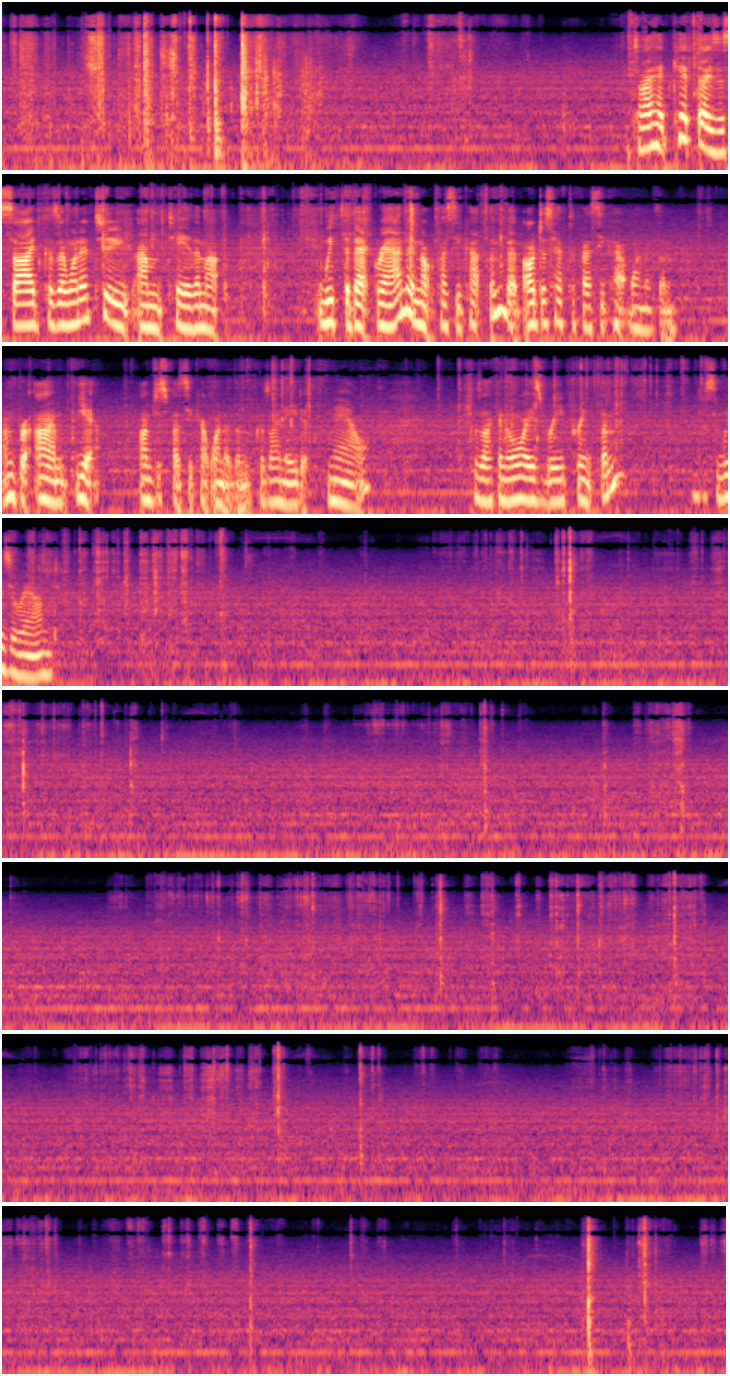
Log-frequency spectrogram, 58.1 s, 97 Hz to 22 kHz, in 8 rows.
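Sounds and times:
scissors snipping paper: 0:00.0 - 0:02.8, 0:06.3 - 0:13.5, 0:18.9 - 0:24.2, 0:28.4 - 0:30.4, 0:37.4 - 0:43.4, 0:44.2 - 0:47.8, 0:49.4 - 0:53.6
paper rustling: 0:00.0 - 0:04.9
low steady hum: 0:00.0 - 0:58.0.

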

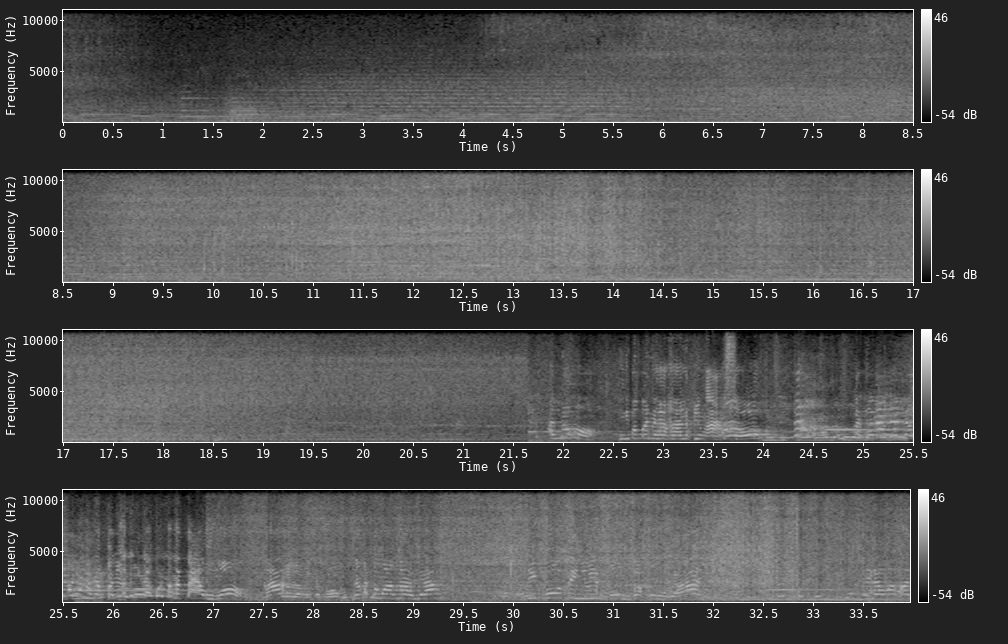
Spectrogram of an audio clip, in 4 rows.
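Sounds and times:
soft background music: 0:00.0 - 0:33.9
car driving past: 0:04.1 - 0:21.7.

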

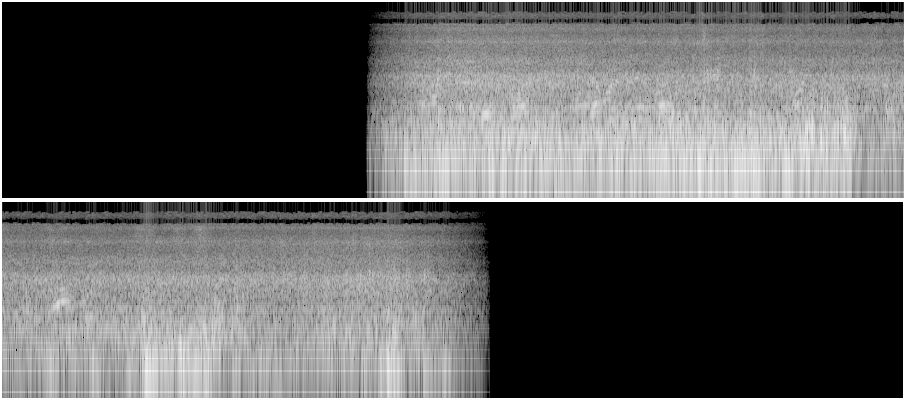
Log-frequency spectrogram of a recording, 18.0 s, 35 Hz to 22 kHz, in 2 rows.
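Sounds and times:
wind buffeting microphone: 0:03.7 - 0:13.9.

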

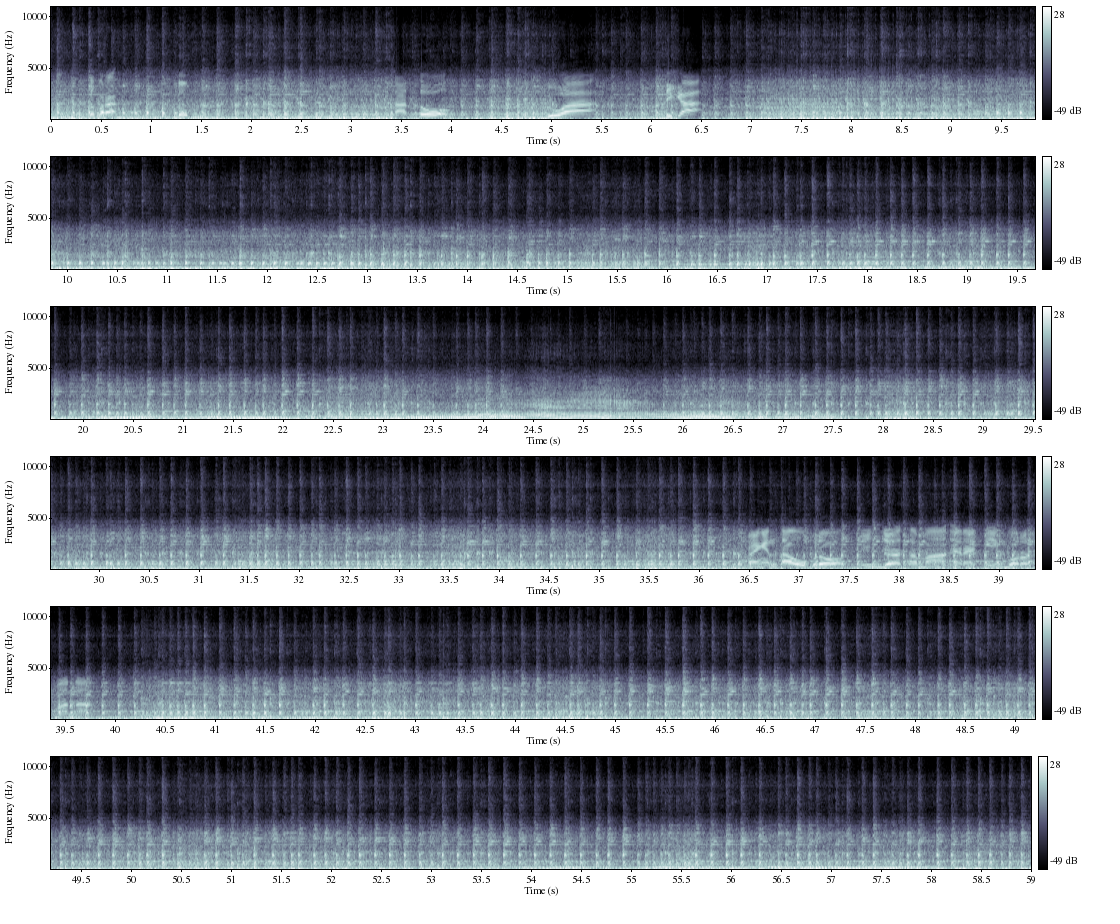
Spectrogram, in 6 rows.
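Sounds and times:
motorcycle engines idling: 0:00.0 - 0:59.0.

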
